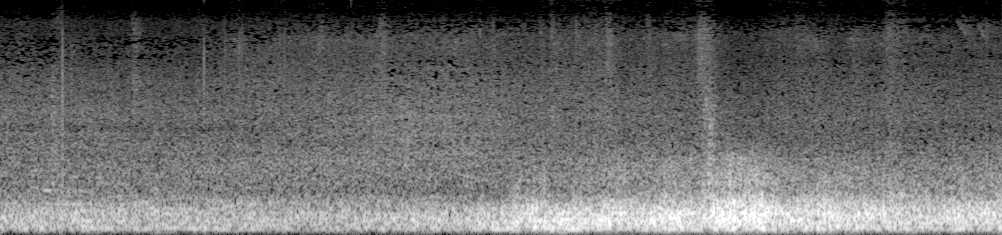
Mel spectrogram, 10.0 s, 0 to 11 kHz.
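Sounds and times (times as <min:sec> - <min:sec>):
rolling thunder: 0:04.0 - 0:10.0.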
